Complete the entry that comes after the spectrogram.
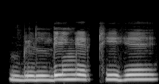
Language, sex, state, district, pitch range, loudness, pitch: Chhattisgarhi, female, Chhattisgarh, Raigarh, 210-225 Hz, -18 LUFS, 225 Hz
